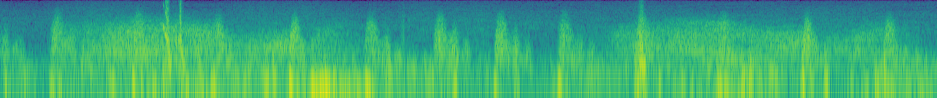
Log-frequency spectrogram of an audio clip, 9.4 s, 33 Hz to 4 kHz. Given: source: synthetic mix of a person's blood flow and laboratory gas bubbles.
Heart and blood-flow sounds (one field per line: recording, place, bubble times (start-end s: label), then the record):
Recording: Doppler ultrasound of blood flow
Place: subclavian vein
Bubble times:
1.59-1.88 s: bubbles
6.32-6.48 s: bubbles
From the record:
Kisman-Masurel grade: 123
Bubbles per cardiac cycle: 1 to 2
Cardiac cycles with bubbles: 10 to 50%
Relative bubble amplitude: loud (0.450 to 0.775)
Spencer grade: 2 (many but less than half of the cardiac periods contain bubble signals, singularly or in groups)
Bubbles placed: anywhere in the cardiac cycle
